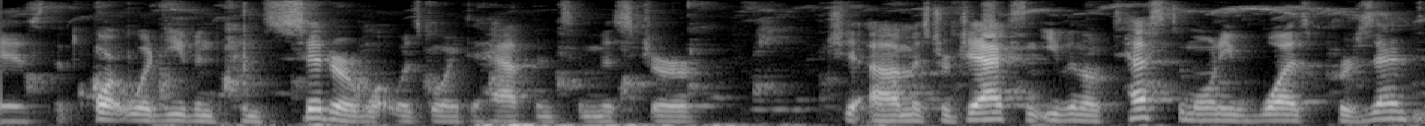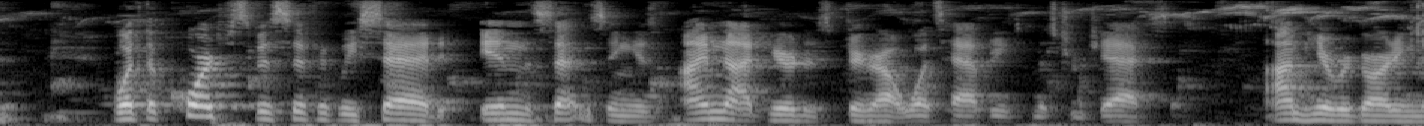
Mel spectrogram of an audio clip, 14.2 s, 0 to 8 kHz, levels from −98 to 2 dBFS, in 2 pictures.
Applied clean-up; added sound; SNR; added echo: classical method log-MMSE.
